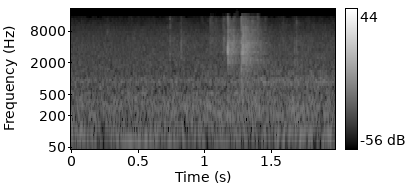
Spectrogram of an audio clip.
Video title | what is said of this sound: ASIAN DAD COOKS Crispy Pork Belly At Home QUICK AND SIMPLE | Can you hear the sound, breaking sound? See how crispy it is?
